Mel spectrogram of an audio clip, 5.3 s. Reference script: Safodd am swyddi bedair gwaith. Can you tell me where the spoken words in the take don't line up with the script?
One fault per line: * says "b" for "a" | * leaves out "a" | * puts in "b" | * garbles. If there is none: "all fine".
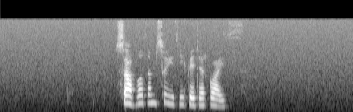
all fine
